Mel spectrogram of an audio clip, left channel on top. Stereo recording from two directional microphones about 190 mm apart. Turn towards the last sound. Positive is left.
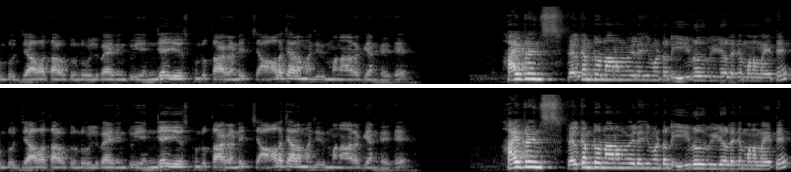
turn(degrees=-25)  # may be behind; listen again after turning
